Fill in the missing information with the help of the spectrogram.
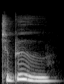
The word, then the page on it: taboo: British English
